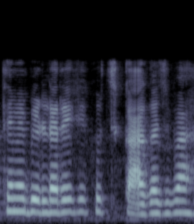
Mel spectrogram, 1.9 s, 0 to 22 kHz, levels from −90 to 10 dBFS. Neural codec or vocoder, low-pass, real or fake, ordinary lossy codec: none; 7.2 kHz; real; none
